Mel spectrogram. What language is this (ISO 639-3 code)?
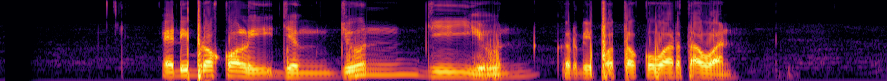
sun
